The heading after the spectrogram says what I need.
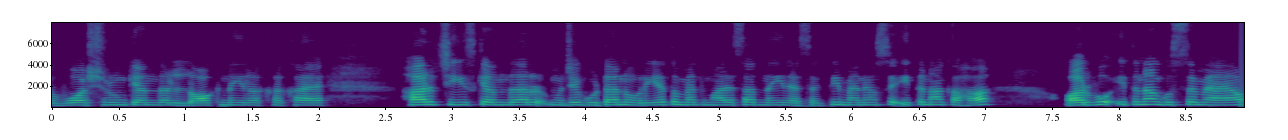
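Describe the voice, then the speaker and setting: A woman's voice: a little high, clean tone, no room sound, studio quality. A young woman with an Indian accent tells a personal life story on stage in an earnest, plain way, slipping English words into her talk.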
